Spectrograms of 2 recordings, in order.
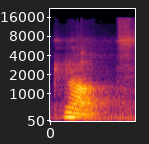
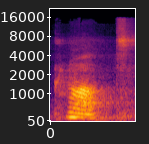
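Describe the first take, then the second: The two takes are said the same way.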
